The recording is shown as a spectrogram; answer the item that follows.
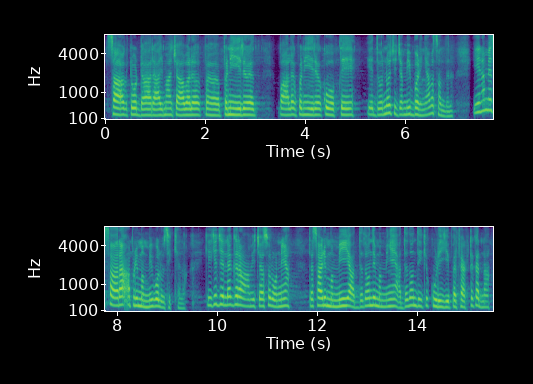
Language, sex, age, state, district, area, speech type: Dogri, female, 45-60, Jammu and Kashmir, Samba, rural, spontaneous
